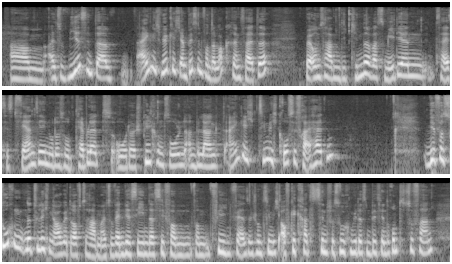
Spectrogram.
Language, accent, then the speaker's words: German; Austria; accent: Austrian dialect; ich bin Österreicherin und ich bemühe mich sehr, dass man das nicht zu sehr raushört. Also sollte ich in schlimmsten Dialekt verfallen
